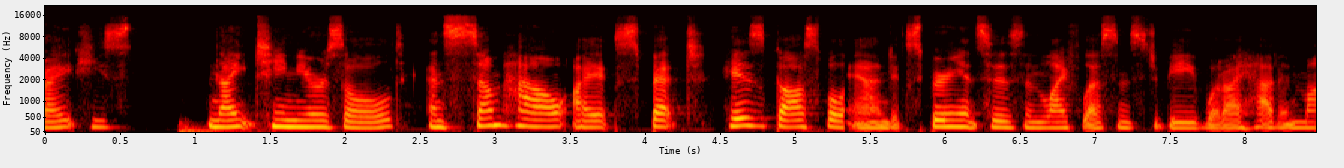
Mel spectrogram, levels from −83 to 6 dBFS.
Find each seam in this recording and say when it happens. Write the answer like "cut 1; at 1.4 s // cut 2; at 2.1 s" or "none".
cut 1; at 4.5 s // cut 2; at 5.3 s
